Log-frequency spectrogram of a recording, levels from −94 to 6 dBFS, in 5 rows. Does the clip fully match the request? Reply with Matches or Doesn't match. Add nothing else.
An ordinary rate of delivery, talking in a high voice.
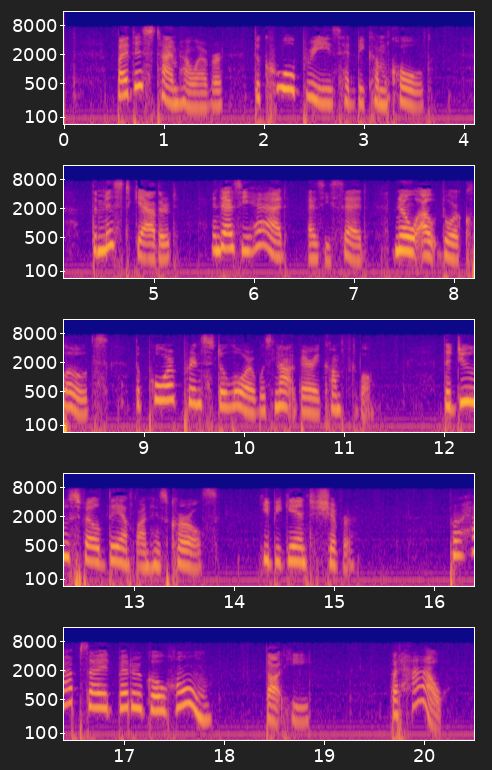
Matches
